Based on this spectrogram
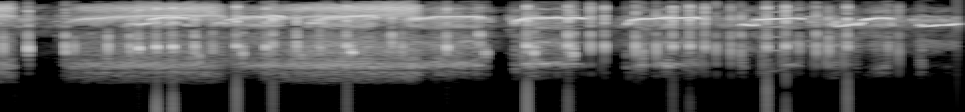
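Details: Swiftlet roosting sound mixing raspy, buzzy high chirps with rapid dry clicks scattered through, the pattern uneven and overlapping.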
